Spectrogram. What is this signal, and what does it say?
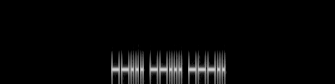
Morse code, heard as a keyed tone, about 50 wpm, 700 Hz. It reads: 778
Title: Common Cut Numbers - 3-Digit 50wpm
